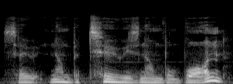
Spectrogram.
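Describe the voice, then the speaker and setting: Male gameplay commentator, slightly deep and husky, dry humour, loose off-the-cuff delivery. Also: measured pace, mellow. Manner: wry, rambling, thinking aloud. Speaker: game reviewer and player.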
